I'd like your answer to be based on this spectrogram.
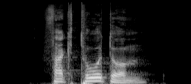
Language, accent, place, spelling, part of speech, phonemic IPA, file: German, Germany, Berlin, Faktotum, noun, /fakˈtoːtʊm/, De-Faktotum.ogg
- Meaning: factotum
